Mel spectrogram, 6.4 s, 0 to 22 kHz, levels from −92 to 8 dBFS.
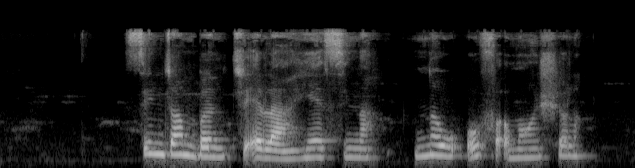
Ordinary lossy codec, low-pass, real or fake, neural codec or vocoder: Opus, 24 kbps; 10.8 kHz; real; none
